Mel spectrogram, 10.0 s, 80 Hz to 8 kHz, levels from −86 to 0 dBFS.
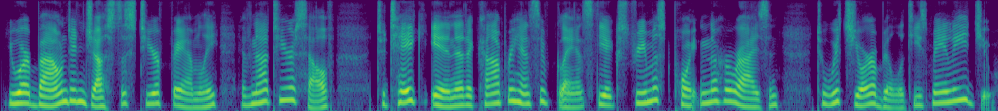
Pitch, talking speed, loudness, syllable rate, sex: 210 Hz, 190 wpm, -19 LUFS, 5.6 syllables/s, female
